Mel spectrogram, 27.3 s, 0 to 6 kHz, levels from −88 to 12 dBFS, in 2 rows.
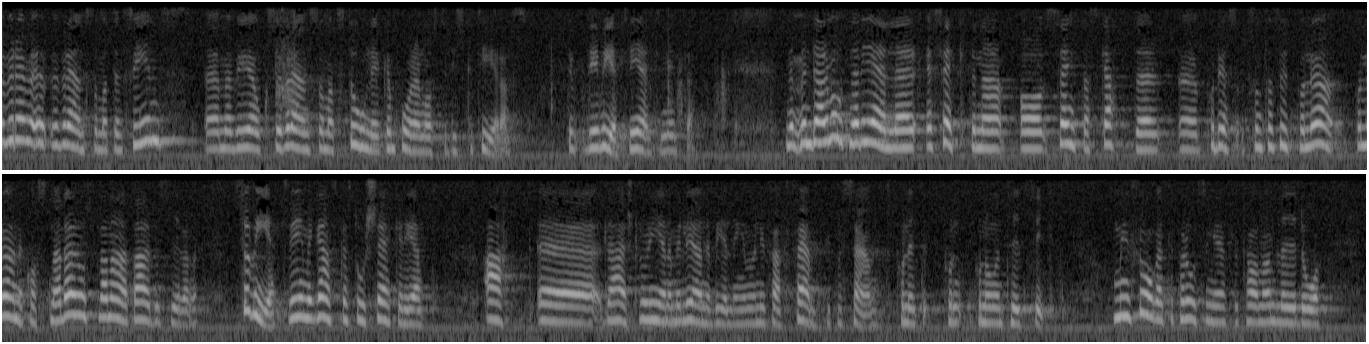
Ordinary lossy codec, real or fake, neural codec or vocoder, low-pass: none; fake; vocoder, 44.1 kHz, 128 mel bands every 256 samples, BigVGAN v2; 5.4 kHz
